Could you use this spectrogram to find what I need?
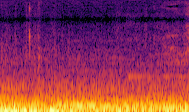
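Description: A car drives along a road, giving a continuous low engine and tyre rumble that stays fairly even from start to finish, with no voices heard.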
